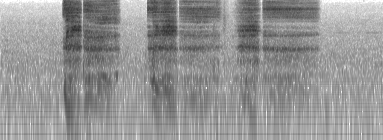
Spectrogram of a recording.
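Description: A man groans weakly in pain, close by.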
